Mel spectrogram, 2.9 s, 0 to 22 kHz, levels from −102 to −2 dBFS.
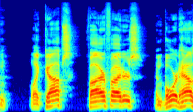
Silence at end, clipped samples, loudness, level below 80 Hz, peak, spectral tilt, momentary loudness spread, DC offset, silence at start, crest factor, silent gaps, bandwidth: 0 s; under 0.1%; -19 LUFS; -70 dBFS; -4 dBFS; -4 dB/octave; 15 LU; under 0.1%; 0 s; 16 dB; none; 17.5 kHz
